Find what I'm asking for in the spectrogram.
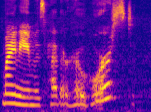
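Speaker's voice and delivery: cracking, breaking voice. Asked her name and what she does at Salters, she introduces herself, voice cracking. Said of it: "and my voice is cracking".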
